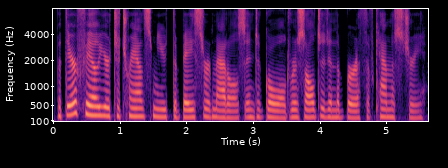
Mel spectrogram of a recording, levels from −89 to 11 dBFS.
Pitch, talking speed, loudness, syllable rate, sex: 195 Hz, 170 wpm, -19 LUFS, 4.9 syllables/s, female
